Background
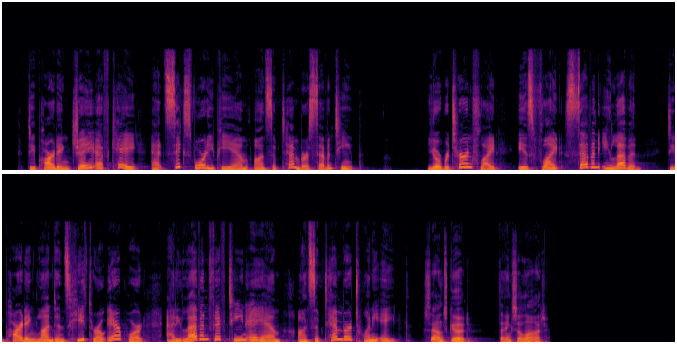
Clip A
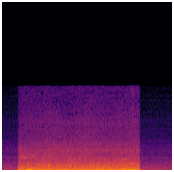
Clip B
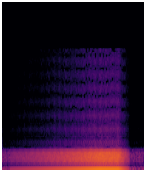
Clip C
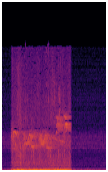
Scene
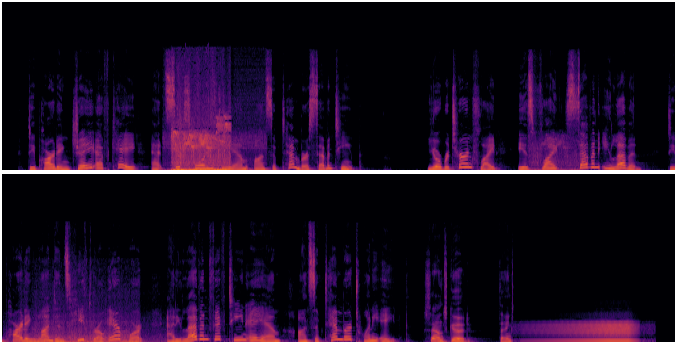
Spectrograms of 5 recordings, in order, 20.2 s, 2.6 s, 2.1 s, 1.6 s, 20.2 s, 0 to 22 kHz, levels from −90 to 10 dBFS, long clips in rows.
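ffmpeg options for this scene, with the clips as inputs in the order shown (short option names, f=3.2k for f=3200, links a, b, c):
-filter_complex "[3:a]asplit=2[a][b];[0:a]volume=-9dB[c];[a]acrossover=split=5400[d][e];[e]acompressor=threshold=-47dB:ratio=4:attack=1:release=60[f];[d][f]amix=inputs=2:normalize=0[g];[b]acrossover=split=240 3000:gain=0.224 1 0.0631[h][i][j];[h][i][j]amix=inputs=3:normalize=0[k];[1:a]alimiter=limit=-14dB:level=0:latency=1:release=21[l];[2:a]lowpass=f=3.7k:w=0.5412,lowpass=f=3.7k:w=1.3066[m];[c]asplit=2[n][o];[n]atrim=end=17.754[p];[m]atrim=end=2.14,asetpts=PTS-STARTPTS,volume=-12.5dB[q];[o]atrim=start=19.886[r];[g]atrim=end=1.57,asetpts=PTS-STARTPTS,volume=-2dB,afade=t=in:d=0.004:c=hsin,afade=t=out:st=1.566:d=0.004:c=hsin,adelay=2400[s];[k]atrim=end=1.57,asetpts=PTS-STARTPTS,volume=-15dB,afade=t=in:d=0.004:c=hsin,afade=t=out:st=1.566:d=0.004:c=hsin,adelay=7750[t];[l]atrim=end=2.56,asetpts=PTS-STARTPTS,volume=-16.5dB,afade=t=in:d=0.004:c=hsin,afade=t=out:st=2.556:d=0.004:c=hsin,adelay=445410S[u];[p][q]acrossfade=d=0.004:c1=hsin:c2=hsin[v];[v][r]acrossfade=d=0.004:c1=hsin:c2=hsin[w];[w][s][t][u]amix=inputs=4:normalize=0"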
